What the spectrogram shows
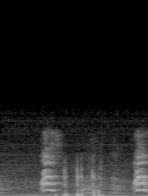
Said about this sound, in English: I don't know why I got all these dogs barking, but they're barking at something.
